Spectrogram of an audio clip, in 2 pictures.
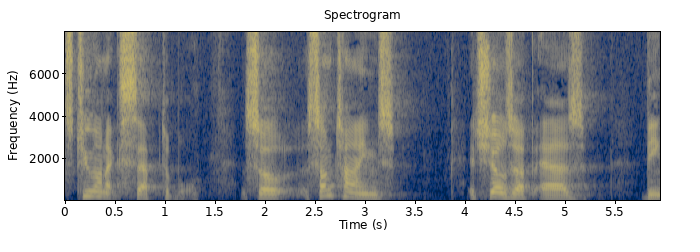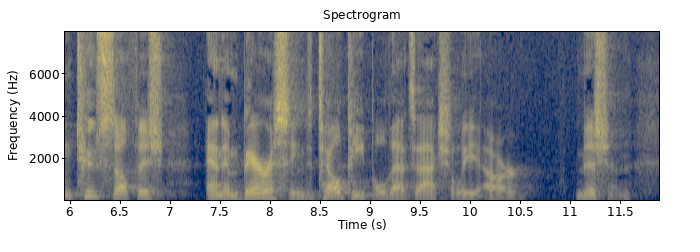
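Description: With an American accent, a man speaks at a fairly high pitch using very wide pitch swings. Long, frequent pauses break up his speech. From Oklahoma, US. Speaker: guest preacher. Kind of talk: sermon. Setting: church.

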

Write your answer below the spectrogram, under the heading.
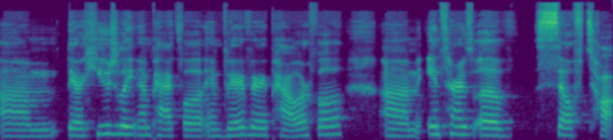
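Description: A woman with an unremarkable speaking voice talks at a medium pitch with fairly even intonation in a very clean recording with a silent background. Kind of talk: casual interview.

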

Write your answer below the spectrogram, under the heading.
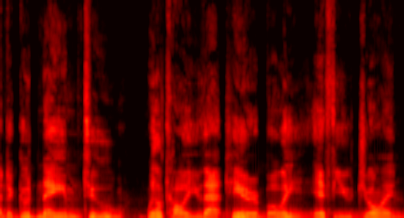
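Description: A man bellows in a put-on character voice at medium pitch. He keeps a moderate pace. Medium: read story. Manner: roaring, gloating.

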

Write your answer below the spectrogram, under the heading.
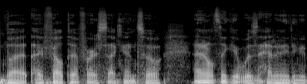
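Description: Here a man talks with an American accent. His pitch is very deep and low. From Idaho, US. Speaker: podcast host. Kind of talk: casual chat. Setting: office.

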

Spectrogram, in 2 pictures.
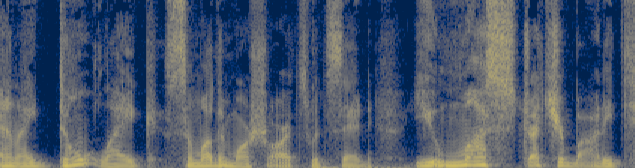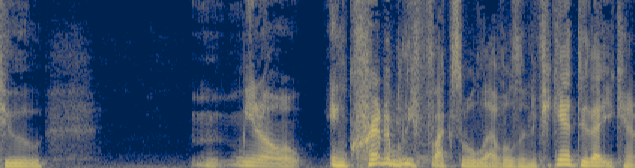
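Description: At a fairly quick pace, a man with a fairly high pitch uses very wide pitch swings and vocal fry. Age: 40s. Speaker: martial arts coach and podcast host. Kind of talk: casual chat.

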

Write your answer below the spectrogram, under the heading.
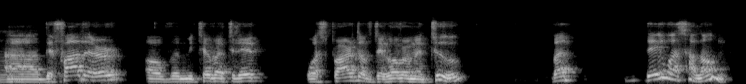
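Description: A man speaks very slowly in a strong Chilean accent, with long, frequent pauses. His fairly high voice swings very widely in pitch. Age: 60s. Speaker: guest telling his story. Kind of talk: casual conversation, interview. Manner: halting, struggles with English.

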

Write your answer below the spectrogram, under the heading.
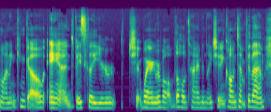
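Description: A woman talks with an American accent. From US West Coast, Orange County, California. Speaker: social media influencer. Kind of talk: casual chat. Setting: in person in Brooklyn.

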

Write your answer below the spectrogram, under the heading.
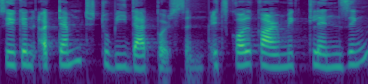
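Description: A woman with a plain, everyday voice and fairly high pitch is heard in a dry, close sound with no echo. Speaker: meditation guide. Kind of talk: guided meditation. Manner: slow, soft, soothing; calm, gentle, measured.

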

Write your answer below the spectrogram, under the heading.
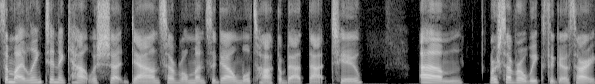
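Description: Speaking very fast with an American accent, a woman uses a medium pitch and ordinary pitch variation, recorded very cleanly with a silent background and a dry, close sound with no echo. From Texas, El Paso. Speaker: digital marketing agency owner. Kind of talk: casual interview. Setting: studio.

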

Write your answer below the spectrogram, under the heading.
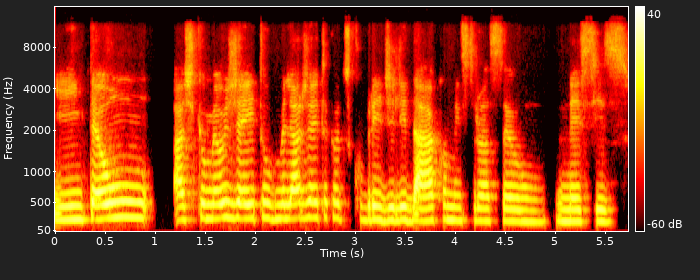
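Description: This woman's pitch is fairly high. She talks at a fairly slow pace. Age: 30s. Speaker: visual artist. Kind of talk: casual chat.

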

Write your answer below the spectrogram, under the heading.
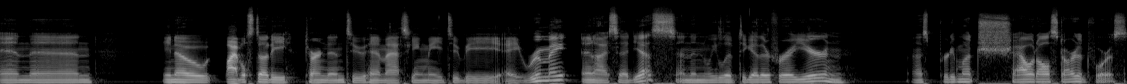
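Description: Recorded very cleanly against a silent background, a man with an American accent and a plain, everyday voice speaks at a moderate pace, his fairly low pitch showing ordinary variation. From US South, Mississippi. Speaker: coffee shop co-owner. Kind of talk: interview.

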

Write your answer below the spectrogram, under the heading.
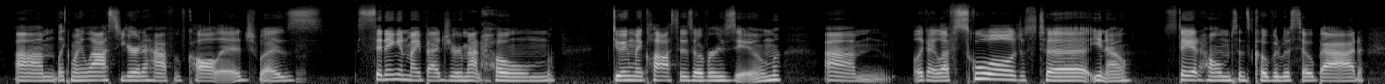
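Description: A woman's normal speaking voice, medium in pitch and fairly slow, in a very clean recording with a silent background. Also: fairly even intonation. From US East Coast. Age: 20s. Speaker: podcast guest. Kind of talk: casual chat.

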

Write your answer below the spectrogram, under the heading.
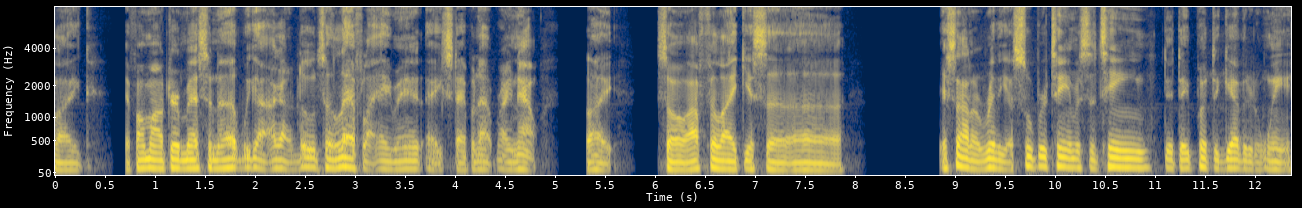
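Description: The recording is very clean with a silent background, carrying an ordinary speaking voice at a moderate pace with ordinary pitch variation. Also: man, fairly low pitch for a man. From Los Angeles. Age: 30s. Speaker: semi-pro football player. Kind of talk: casual interview. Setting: studio.

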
